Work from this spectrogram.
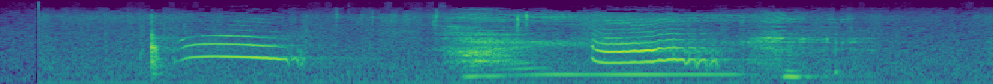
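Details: Two clear, drawn-out meows from Fox, a male Bengal cat on his first day home, each held briefly at a high pitch and then dipping, with a low steady hum and quiet voices in the room.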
